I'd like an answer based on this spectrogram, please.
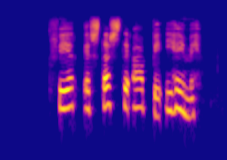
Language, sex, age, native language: Icelandic, female, 30-39, Icelandic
